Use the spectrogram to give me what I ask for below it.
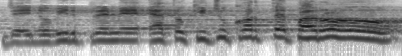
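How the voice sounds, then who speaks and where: A man's voice: sits high, expressive, measured pace, bright, forceful tone. A man from preaching a sung waz sermon at a religious gathering, chanting in a melodic, wailing way. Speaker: Islamic preacher. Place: large religious gathering over loudspeakers. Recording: echoey hall sound with faint music.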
